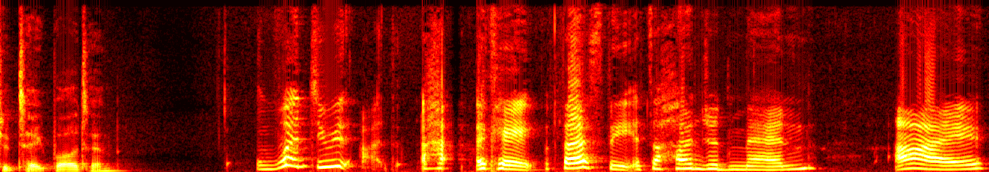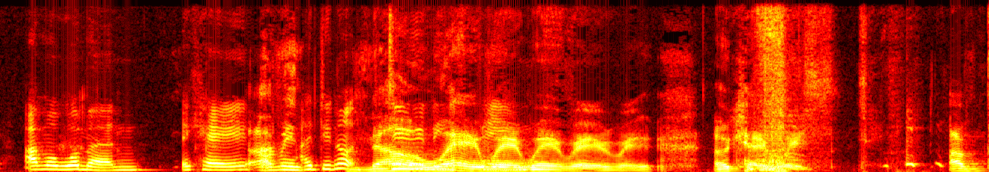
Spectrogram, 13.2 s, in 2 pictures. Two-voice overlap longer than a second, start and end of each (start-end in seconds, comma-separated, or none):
8.3-10.4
